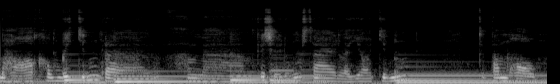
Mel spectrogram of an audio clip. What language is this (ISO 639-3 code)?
vie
